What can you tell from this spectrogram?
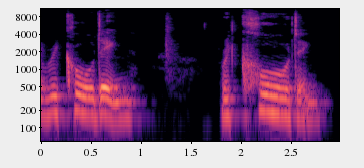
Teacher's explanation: it's the cord bit that you stress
